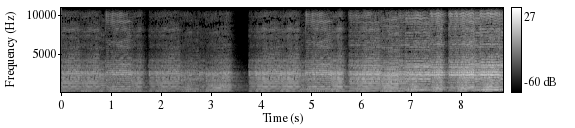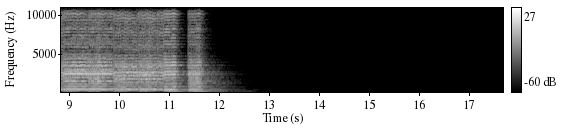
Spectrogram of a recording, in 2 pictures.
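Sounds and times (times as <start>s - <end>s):
cello quartet: 0.0s - 12.0s.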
